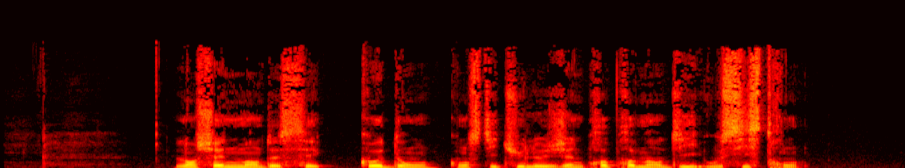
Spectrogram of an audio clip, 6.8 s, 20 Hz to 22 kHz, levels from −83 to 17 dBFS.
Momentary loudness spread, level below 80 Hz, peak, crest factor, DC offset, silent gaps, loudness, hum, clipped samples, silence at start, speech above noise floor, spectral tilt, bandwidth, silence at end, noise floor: 9 LU; -46 dBFS; -2 dBFS; 20 dB; under 0.1%; none; -20 LUFS; none; under 0.1%; 1.3 s; 49 dB; -4.5 dB/octave; 16.5 kHz; 0.8 s; -69 dBFS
